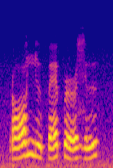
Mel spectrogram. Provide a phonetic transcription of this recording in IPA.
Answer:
ɽ ɔː˩˥ ɲ ɨ˧˩ p ɛ˩˥ p ə˞˧˩˧ z ɨ˩˥

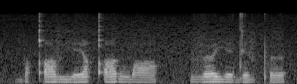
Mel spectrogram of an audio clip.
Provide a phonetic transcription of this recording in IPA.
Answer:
b ə qʼ ʌ v j e qʼ ʌ ŋ͡m ɑ | v œ j e d e v pʼ ə

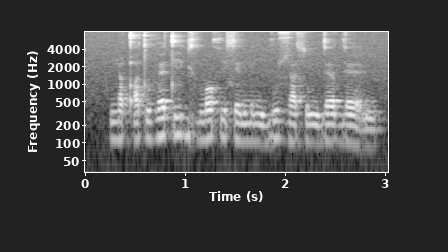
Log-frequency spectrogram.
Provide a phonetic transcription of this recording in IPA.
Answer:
ŋ ɪ qʼ a t u v ɛ t i ɡʲ ʊ v ŋ ɔ x i s e ŋ e ŋ b u ɮ a s u ŋ ɡ ɛ ɐ̯ ɡ ɛ ŋ

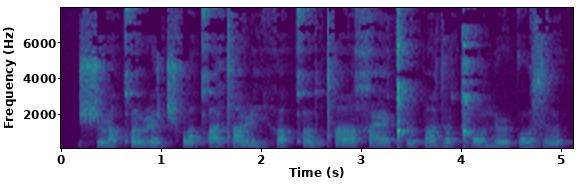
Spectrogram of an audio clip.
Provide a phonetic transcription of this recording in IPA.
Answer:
ʃ ə˞˨ qʼ u˧ ɭ ə˦ t͡ʃʰ ɔ˨ qʼ ʌ˧ tʰ ɑ˦˨ ɭ i˨ h ʌ˨ qʼ u˧ tʰ ɑ˧ χ æ˧ ǃʼ ə˦ p ɑ˨ d ʌ˦ ǃʰ ɔ˧ n ə˞˧ k ɔ˦ z ə˨

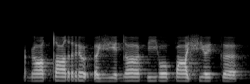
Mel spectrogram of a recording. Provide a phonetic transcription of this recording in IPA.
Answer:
ɡ ɑ˨ t̪ ɑ˦ r ɵ˦ ʔ ə˨ vʲ e˨ d ʌ˦ | j o˨ p ɑ˨ fʲ ə˨ ɪ̯ k ə˨

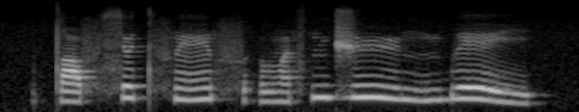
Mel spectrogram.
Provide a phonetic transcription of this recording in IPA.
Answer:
tˤ ʏ f s ø t f ẽ f | β ɐ̃ s n d͡ʒ yː ŋ m b e j

